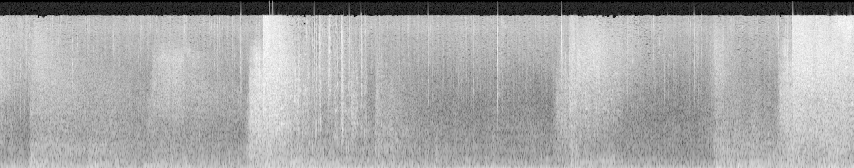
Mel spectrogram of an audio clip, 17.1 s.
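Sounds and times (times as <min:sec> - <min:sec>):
cracks of falling debris: 0:00.0 - 0:17.0
deep volcanic rumble: 0:00.0 - 0:17.0
loud crashing burst: 0:04.9 - 0:08.2, 0:14.3 - 0:17.0.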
